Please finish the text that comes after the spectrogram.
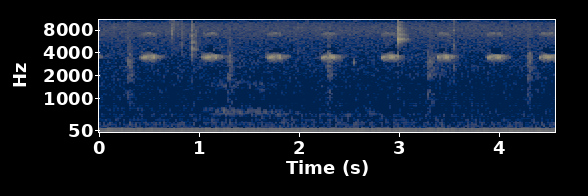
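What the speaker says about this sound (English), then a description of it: "there is a cricket in my house" A cricket chirps indoors in a house, a steady rhythmic series of short, high, faint pulses repeating about every half second over a low electrical hum.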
